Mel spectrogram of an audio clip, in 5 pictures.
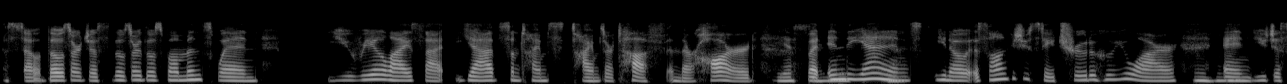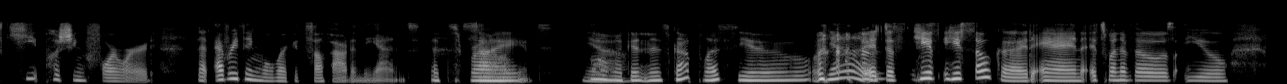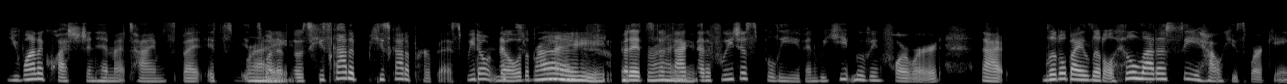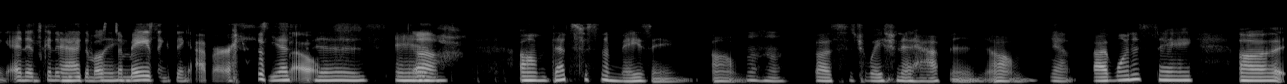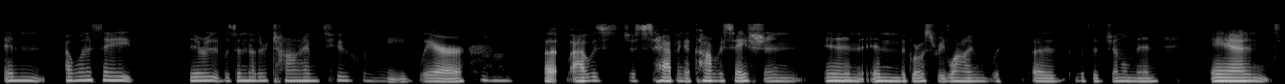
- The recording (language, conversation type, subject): English, unstructured, How can a stranger's small kindness stay with me during hard times?
- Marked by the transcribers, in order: chuckle; chuckle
